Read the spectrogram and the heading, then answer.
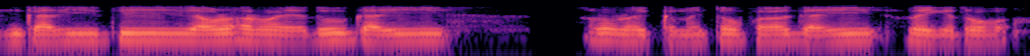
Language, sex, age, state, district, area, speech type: Manipuri, male, 30-45, Manipur, Churachandpur, rural, conversation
